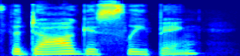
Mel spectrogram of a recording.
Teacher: in the sentence the dog is sleeping, you stress the word dog.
